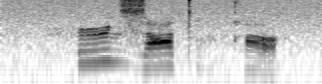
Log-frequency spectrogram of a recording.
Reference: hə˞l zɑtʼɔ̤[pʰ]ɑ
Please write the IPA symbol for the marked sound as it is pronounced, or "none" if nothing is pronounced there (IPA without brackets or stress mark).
qʰ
